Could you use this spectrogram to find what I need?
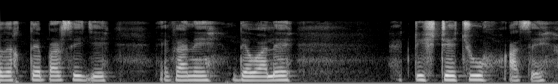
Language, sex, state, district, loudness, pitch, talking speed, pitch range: Bengali, female, Assam, Hailakandi, -15 LUFS, 195 Hz, 85 wpm, 190-205 Hz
